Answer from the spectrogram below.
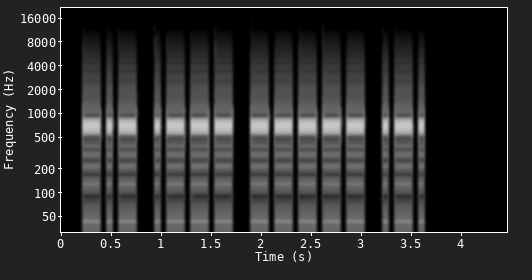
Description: Morse code, heard as a keyed tone, about 20 wpm, 700 Hz. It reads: KJ0R
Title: USA Callsign DE Callsign - 4 Characters - 20wpm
